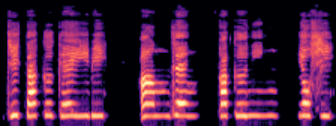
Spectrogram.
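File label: robot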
